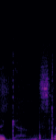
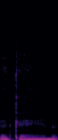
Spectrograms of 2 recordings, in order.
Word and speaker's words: again: Actually, again and against. I used to say again and against, and then people would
